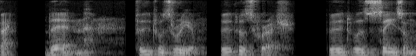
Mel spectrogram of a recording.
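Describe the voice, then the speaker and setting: A man with a southern English accent talks at a fairly slow pace. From England, Cambridgeshire area. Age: 70s. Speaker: organic farming advisor. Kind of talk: interview.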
